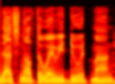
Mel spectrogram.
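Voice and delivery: put-on Jamaican accent in a low pitch. Telling how he turned down your request for a chat, do Usain Bolt in a Jamaican accent. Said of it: "It was a good Jamaican accent".

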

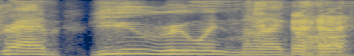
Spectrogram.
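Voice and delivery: mock yell. Retelling how the speaker started yelling at a coworker: imitating own yelling. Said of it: "I start yelling at Drab".

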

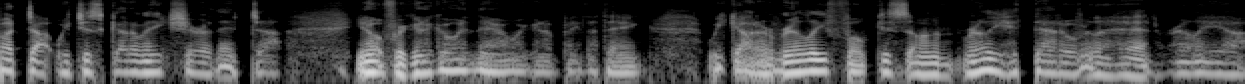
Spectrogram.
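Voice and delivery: hushed, huddled stage whisper. Retelling a coworker talking in a lobby before a meeting: imitating a coworker half-whispering. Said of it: "if we could stop whispering".

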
